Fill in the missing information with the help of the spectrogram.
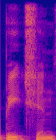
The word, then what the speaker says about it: Beetschen: Ah, so it's Alex, spelt the usual way, and then Beechen, spelt BEETSCHEN.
